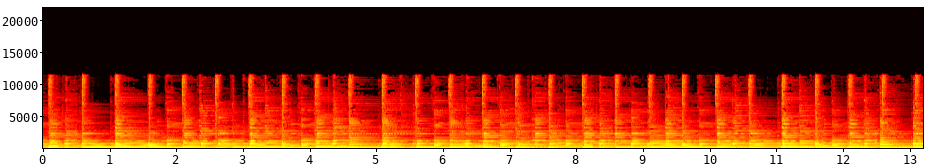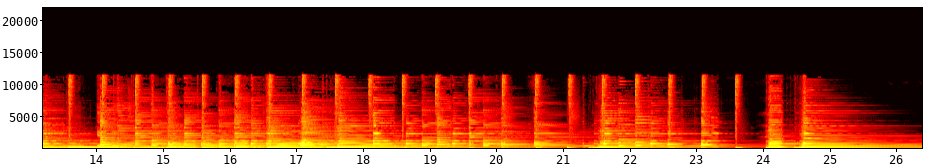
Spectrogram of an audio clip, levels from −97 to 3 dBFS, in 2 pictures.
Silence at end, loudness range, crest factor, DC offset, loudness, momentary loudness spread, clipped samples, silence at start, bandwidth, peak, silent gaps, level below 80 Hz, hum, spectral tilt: 0 s; 5 LU; 18 dB; under 0.1%; -21 LUFS; 9 LU; under 0.1%; 0 s; 12 kHz; -2 dBFS; none; -30 dBFS; none; -6 dB/octave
